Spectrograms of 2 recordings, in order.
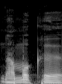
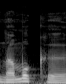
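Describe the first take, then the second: Both takes have the same delivery.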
